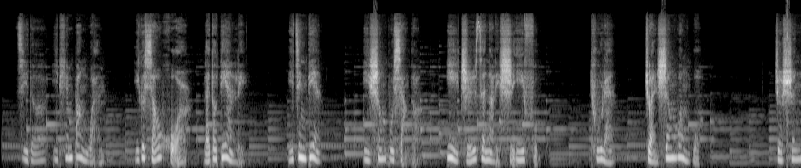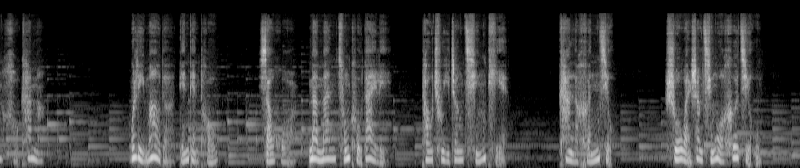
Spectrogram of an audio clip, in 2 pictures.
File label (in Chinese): 情感类 故事 讲述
